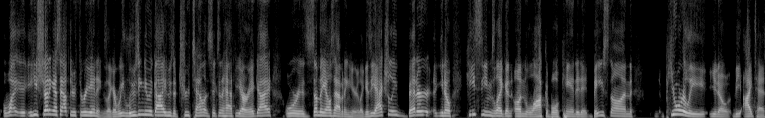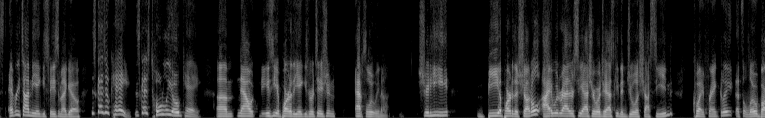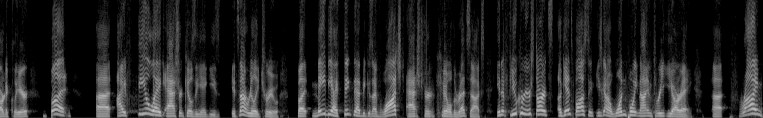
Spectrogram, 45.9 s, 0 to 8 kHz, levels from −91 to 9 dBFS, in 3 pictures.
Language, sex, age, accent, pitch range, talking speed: English, male, 20-39, American, 150-210 Hz, 190 wpm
